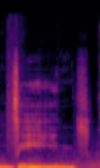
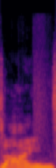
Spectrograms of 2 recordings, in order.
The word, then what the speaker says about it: zines: I have more opinions about zines. It's not pronounced, wait, yeah, it's not pronounced zines, it's zines. It's like you know, it's like when you say magazines. You take out the mega, I guess.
